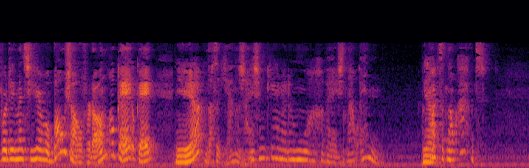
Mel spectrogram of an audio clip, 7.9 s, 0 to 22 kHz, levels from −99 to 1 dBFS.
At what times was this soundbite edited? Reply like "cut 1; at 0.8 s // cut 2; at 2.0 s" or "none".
cut 1; at 2.6 s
